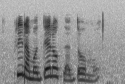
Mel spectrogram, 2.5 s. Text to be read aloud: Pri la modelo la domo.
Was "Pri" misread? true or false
false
